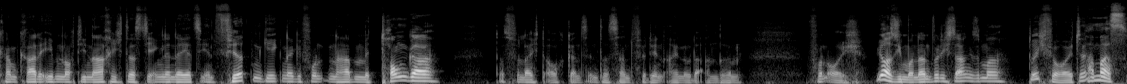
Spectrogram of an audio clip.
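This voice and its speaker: Speaking at a very fast pace, a man has a dark, mellow tone and a medium pitch. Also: lively intonation, very clean recording, silent background. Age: 30s. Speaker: rugby podcast host. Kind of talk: casual chat.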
